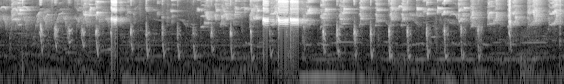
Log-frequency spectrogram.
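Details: A yellow-eyed Javan myna imitates human speech with rapid clicks, harsh chirps and squeaky voice-like phrases, copying greetings like "assalamualaikum" and "halo", words like "piro" and "pulsa", and coughing; no other clear sounds.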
